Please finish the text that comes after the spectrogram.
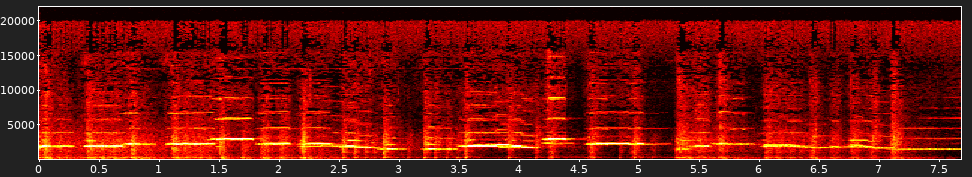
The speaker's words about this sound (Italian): Mentre tutto commosso dice così, gli sembra di sentire in lontananza una musica di pifferi e di colpi di grancassa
